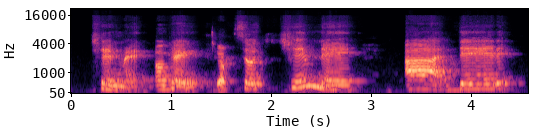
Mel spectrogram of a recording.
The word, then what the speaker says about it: Chinmay: How do I pronounce it? Chinmay. Chinmay.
